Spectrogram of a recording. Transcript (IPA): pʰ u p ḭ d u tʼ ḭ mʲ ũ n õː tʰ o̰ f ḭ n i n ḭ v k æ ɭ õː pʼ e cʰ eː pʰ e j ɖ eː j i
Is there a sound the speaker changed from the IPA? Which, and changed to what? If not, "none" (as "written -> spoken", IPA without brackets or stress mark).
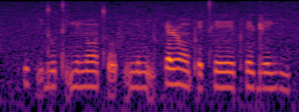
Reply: cʰ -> tʰ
